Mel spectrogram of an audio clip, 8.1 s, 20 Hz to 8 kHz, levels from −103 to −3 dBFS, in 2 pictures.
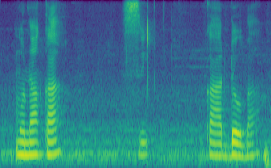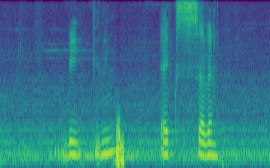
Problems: none marked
